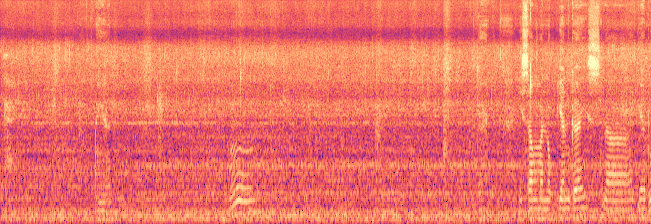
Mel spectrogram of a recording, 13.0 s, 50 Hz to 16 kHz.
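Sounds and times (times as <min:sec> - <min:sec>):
machine humming: 0:00.0 - 0:07.4.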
